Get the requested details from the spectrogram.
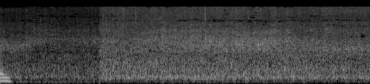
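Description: Water rushes and gurgles over the ground.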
